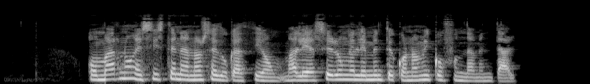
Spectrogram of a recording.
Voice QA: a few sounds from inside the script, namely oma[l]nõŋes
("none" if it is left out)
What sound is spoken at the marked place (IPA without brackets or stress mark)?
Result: ɾ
